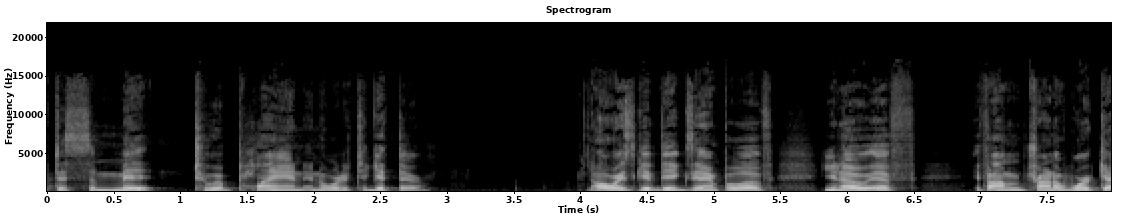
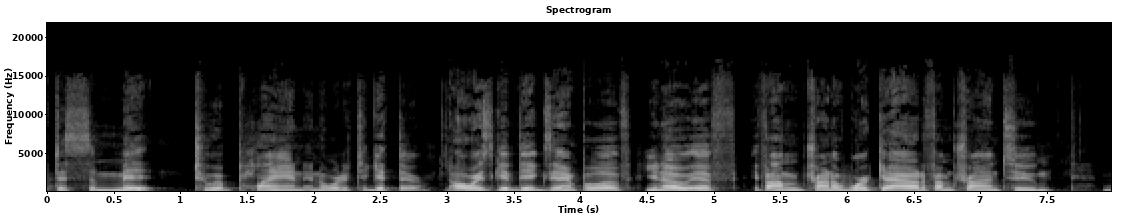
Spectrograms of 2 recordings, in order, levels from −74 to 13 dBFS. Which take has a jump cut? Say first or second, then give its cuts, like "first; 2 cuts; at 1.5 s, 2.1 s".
second; 3 cuts; at 2.9 s, 4.4 s, 5.2 s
